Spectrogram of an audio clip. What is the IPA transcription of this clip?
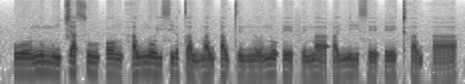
ʋoː˩˧nu˧mu˩˧ŋt͡ɕa˧˥ suː˧ʔɔː˧˩ŋ ha˧˥wnoː˧jsi˧ə̯t̪a˧˩w ma˧wʔa˧˩wt̪e˩mnɤː˩˧ no˧ʔeː˧˩fe˩˧ maː˧˩ʔa˧˥jniː˧seː˩˧ ʔeː˧˥kʰa˧˩w haː˩˧

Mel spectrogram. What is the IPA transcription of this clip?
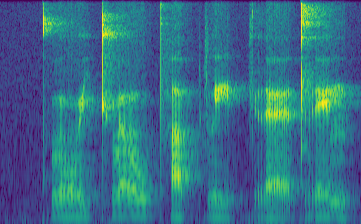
kʰloː˧jkʰlɤː˥˩wpʰa˨˩p̚ kliː˨˩t̚krɛː˨˩ tre˥˩n

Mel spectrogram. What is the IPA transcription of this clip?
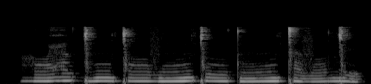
ɦɔʕɤ ɡ͡ǀõːǀɔːvõːǀoː tõːǀa vɔŋ͡ǀø

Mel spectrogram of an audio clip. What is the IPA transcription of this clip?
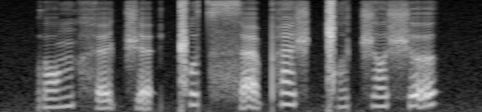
ɾɔ˩˧ŋhɛ̰˩˧t͡ʃɛ̰˩˧ʔǁʊ˧˥t͡s sæ̰˧˥pʰæ˥ʃɡ͡ǁʌ˧˥t͡ʃʌ˧˥ ʃə̰˥

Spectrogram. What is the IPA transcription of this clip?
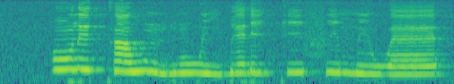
ɔ̃˦ɾe˦ kã˦wũ˦˨bũ˧ wĩ˨ɡ͡be˧ ɾi˧ ki˧ fi˦mĩ˧ wɛ˧

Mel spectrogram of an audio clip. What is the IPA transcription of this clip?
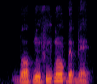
ɡ͡bɔ˨ɓũ˨ fĩ˧ɓɔ̃˦ ɓə˧ bɛ˧

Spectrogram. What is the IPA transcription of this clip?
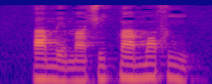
a˧me˨mã˨ ʃi˨˦k͡pã˧ mɔ̃˦fi˦˨

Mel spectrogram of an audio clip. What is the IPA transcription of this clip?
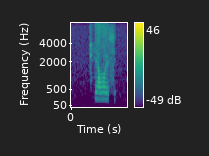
kʰilˠys

